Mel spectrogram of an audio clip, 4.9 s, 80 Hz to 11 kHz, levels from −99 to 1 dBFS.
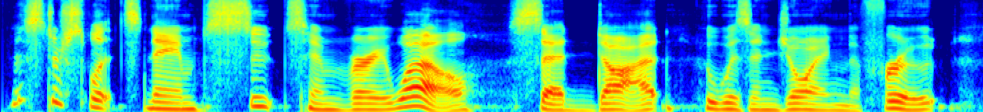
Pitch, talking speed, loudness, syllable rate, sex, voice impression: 175 Hz, 170 wpm, -18 LUFS, 3.7 syllables/s, female, very feminine, very adult-like, middle-aged, thin, tensed, powerful, very bright, very hard, very clear, very fluent, slightly raspy, slightly cute, cool, very intellectual, refreshing, sincere, calm, slightly friendly, slightly reassuring, very unique, elegant, wild, slightly sweet, very lively, very strict, intense, very sharp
